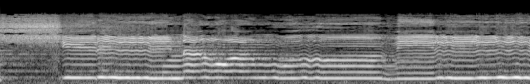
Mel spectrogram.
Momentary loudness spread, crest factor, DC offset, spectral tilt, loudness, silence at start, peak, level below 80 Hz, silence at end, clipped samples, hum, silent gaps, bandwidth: 7 LU; 8 dB; under 0.1%; 0 dB/octave; -6 LUFS; 0 s; 0 dBFS; -44 dBFS; 0 s; 1%; none; none; 12 kHz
